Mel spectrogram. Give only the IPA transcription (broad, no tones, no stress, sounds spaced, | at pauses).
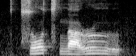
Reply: t͡s o t͡s n a ɹ ɯ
